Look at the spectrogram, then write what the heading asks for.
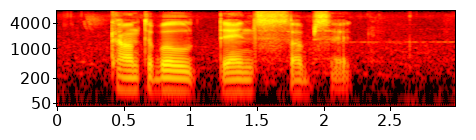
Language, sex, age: English, male, 21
